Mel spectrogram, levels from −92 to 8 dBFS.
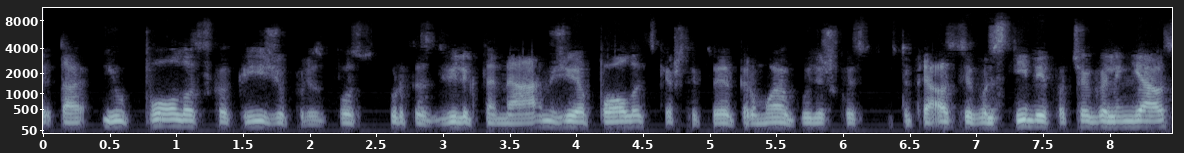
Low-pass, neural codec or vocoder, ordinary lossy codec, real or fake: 9.9 kHz; none; AAC, 32 kbps; real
